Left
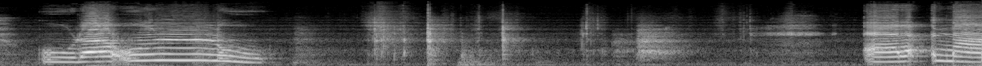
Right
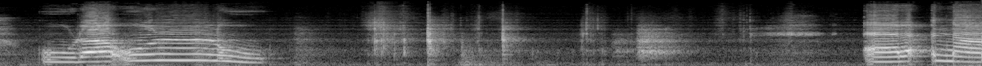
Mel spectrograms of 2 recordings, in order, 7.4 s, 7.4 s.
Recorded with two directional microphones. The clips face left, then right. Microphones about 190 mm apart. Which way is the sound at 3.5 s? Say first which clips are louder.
Left 3 dB; 25° left (ahead or behind).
